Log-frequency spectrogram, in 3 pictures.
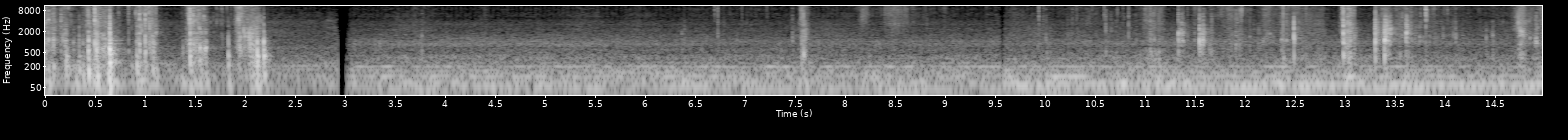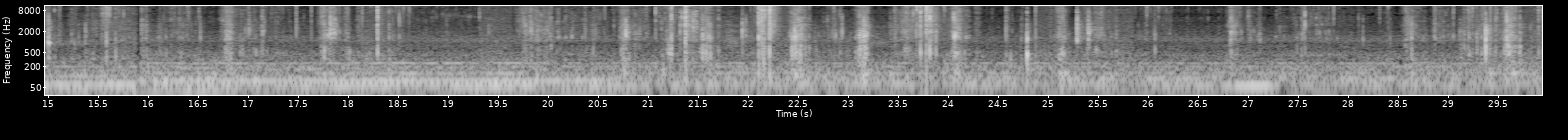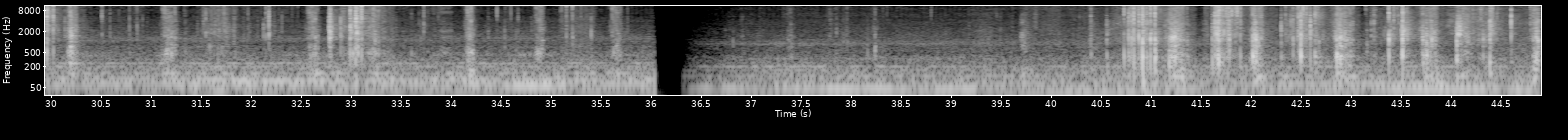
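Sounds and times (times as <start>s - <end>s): steady low hum: 0.0s - 44.9s
slime crackling and popping: 9.8s - 36.1s, 40.4s - 44.9s.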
